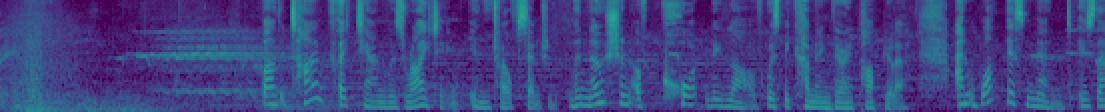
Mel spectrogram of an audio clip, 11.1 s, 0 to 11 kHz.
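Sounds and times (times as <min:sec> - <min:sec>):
horse whinnying: 0:01.2 - 0:02.9.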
